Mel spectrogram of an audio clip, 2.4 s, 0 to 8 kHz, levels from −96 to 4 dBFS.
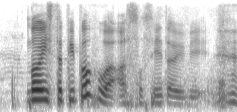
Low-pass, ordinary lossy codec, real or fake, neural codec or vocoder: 7.2 kHz; Opus, 32 kbps; real; none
